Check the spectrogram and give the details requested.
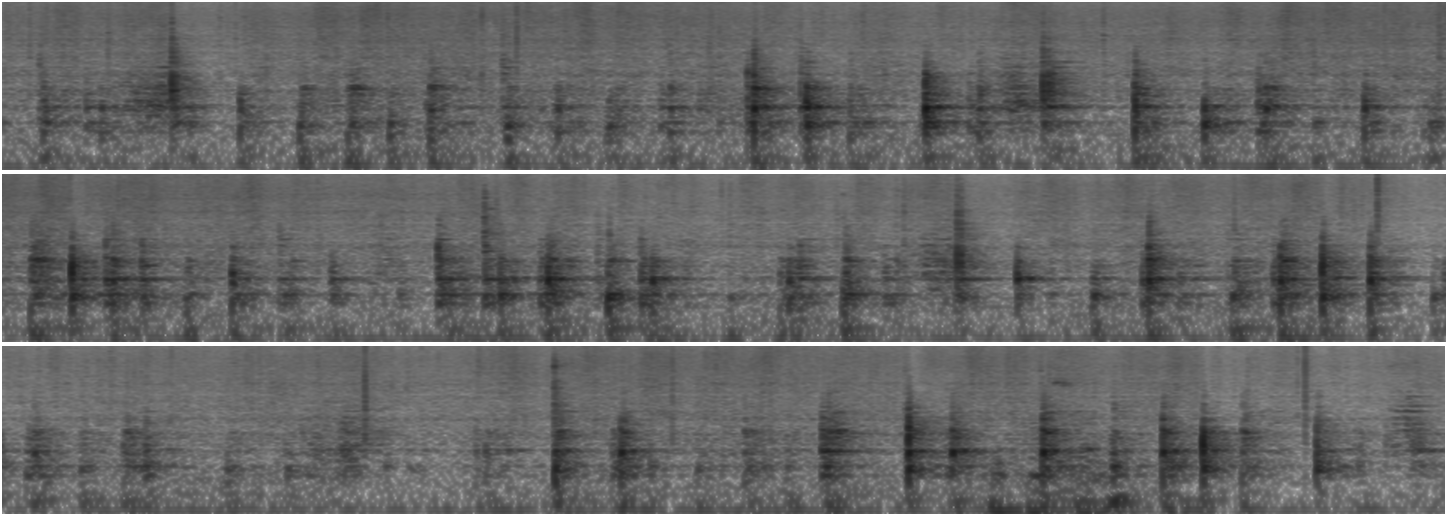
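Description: Sliced shallots sizzling as they fry in oil in a pan, with a steady hiss. Frequent short scrapes and knocks of a utensil against the pan break through, one to a few a second, as the shallots are stirred.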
